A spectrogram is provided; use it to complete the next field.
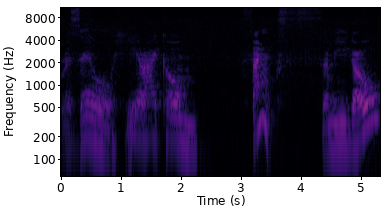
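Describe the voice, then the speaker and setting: A woman's put-on character voice, very slow, with long, frequent pauses. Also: fairly low pitch for a woman. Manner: casual, cheerful.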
